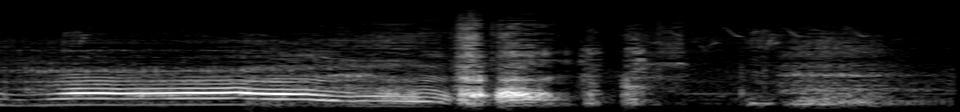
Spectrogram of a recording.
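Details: Two tigers sitting together roar: a long, deep, moaning roar followed by short, rough grunting bursts.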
